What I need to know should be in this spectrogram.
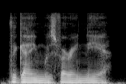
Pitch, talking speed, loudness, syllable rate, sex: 95 Hz, 235 wpm, -16 LUFS, 6.3 syllables/s, male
